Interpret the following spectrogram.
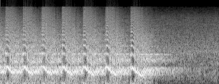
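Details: Siamang giving a loud, rapid series of about six pulsed, wavering calls in quick succession, then fading out at the end.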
